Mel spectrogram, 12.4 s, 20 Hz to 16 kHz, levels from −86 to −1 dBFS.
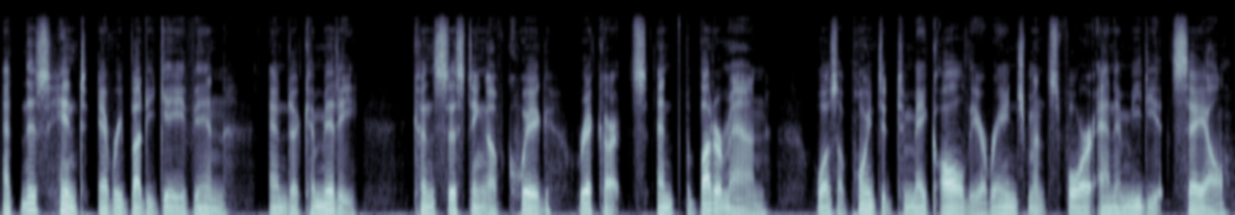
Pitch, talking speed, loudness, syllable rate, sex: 90 Hz, 135 wpm, -22 LUFS, 4.4 syllables/s, male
